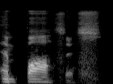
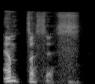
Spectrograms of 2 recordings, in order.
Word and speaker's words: emphasis: the word and facets it's emphasis not empasis you know dictionary okay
